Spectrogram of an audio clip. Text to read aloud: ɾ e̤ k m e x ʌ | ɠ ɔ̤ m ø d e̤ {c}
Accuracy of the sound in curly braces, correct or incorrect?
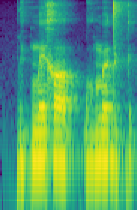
incorrect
